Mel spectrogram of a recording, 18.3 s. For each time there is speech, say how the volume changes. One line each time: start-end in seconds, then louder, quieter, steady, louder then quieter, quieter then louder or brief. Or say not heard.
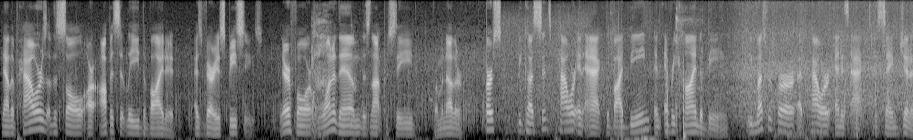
0.0-18.2 steady.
